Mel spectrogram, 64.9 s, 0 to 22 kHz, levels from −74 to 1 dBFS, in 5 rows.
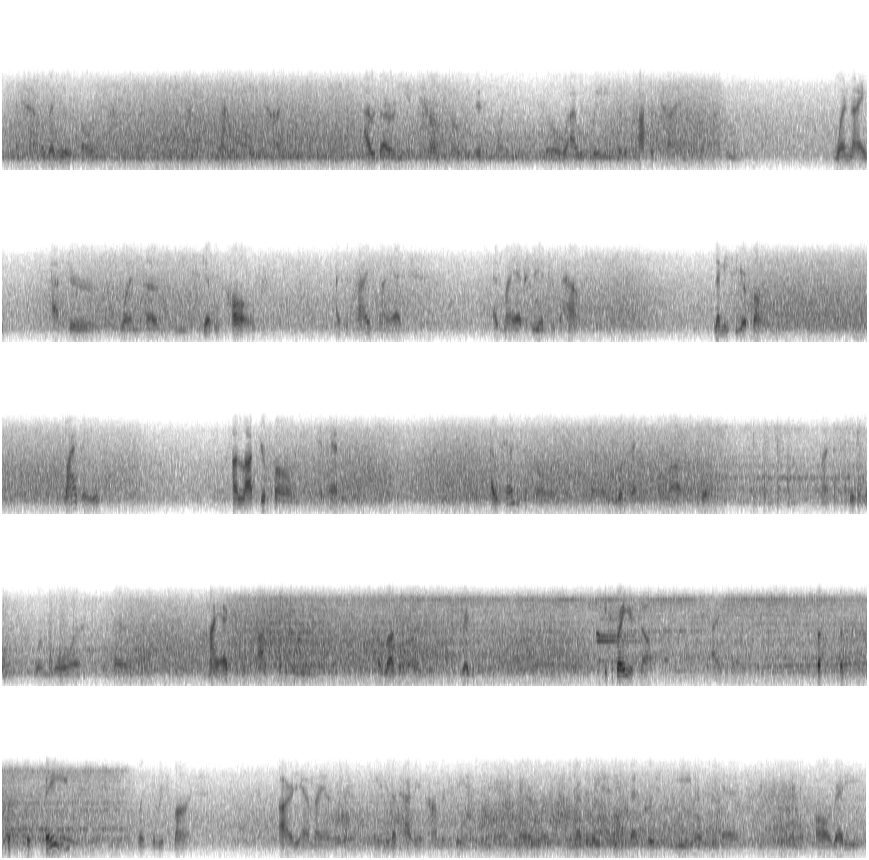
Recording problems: phone-call audio; nothing above 3.5 kHz
train or aircraft noise; loud; throughout; 1 dB below the speech

